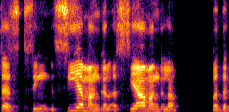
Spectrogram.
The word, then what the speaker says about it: Siyamangalam: Siya, it's incorrectly pronounced as Siyamangalam, but the correct pronunciation is Siyamangalam.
